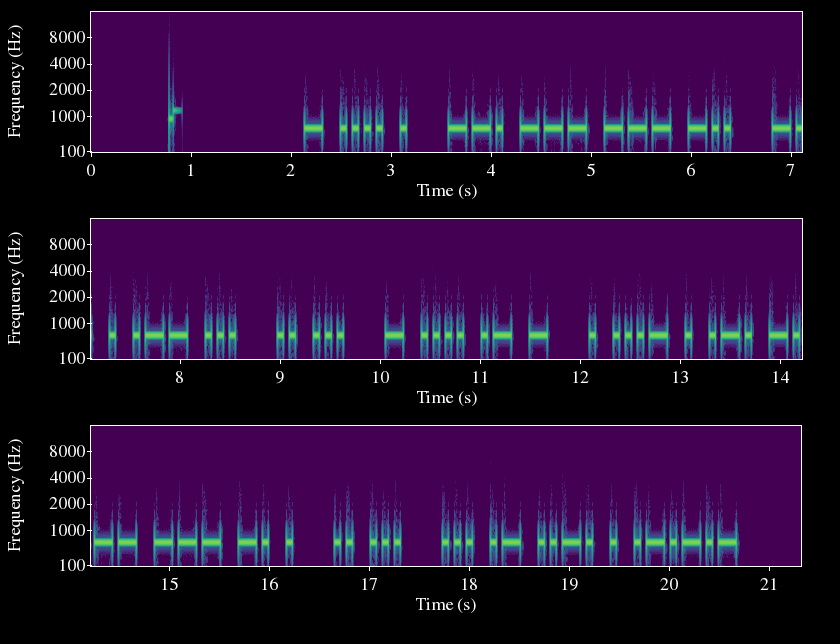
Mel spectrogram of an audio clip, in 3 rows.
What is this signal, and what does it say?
Morse code, heard as a keyed tone, about 21 wpm, 700 Hz. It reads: THE GOOD NEWS IS THAT EVERYONE IS SAFE.
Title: Sentences with 5-Word Phrases - 20wpm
